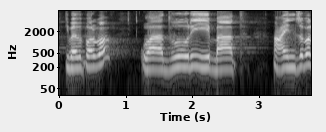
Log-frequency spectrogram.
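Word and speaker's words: وَضُرِبَتْ: এই তায়ের সাথে বাত, ওয়া দুরি বাত। অনেকেই এই দরটাকে আমরা দাল উচ্চারণ করে থাকি, এটাকে দাল উচ্চারণ করব না। ওয়া দুরি বাত কীভাবে পড়ব? ওয়া দুরি বাত।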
